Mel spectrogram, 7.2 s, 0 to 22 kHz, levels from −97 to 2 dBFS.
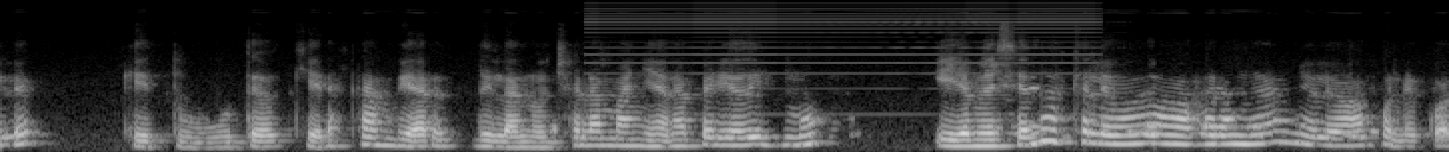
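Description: Speech, with two faults. Delayed copies of the voice come back as echo leak at 2.76, 4.13, 4.90, 5.70, 5.98 and 6.82 s, each lagging the original by about 200 ms and lasting from a brief scrap to roughly half a second. They range from faint to about as loud as the speech itself around 5.7 to 6.3 s. The likely cause is a far-end loudspeaker whose echo canceller let its microphone pickup through. On a spectrogram each echo looks like a duplicate of the preceding syllable pattern, shifted right by about 0.2 s. From 2.92 to 5.51 s a USB whine sits under the sound, a steady tone on a 1 kHz series with its strongest component at 4 kHz, about 30 dB below the signal. This is current drawn in the bus's 1 ms frames leaking through power or ground. It appears as flat horizontal lines at 1 kHz and its multiples, brightest at 4 kHz.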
